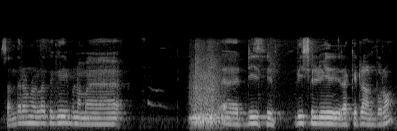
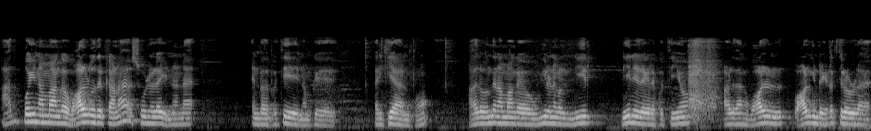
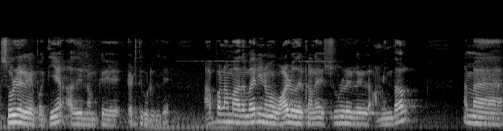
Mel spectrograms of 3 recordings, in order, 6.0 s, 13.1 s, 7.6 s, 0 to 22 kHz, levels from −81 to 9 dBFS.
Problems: background sounds at intervals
